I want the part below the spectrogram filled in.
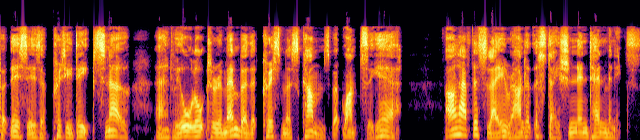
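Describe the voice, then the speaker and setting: A raspy, put-on character voice from a man, medium in pitch, at a moderate pace over a quiet background. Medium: read story. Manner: folksy, rustic grammar.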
